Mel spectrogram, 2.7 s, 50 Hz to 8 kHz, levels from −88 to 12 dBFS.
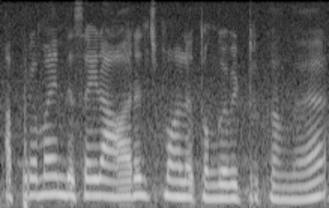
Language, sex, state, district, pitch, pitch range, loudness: Tamil, female, Tamil Nadu, Namakkal, 220 Hz, 195-235 Hz, -12 LUFS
